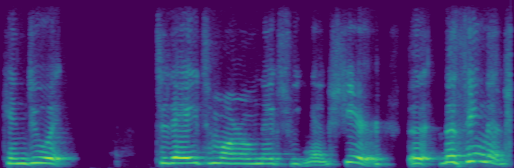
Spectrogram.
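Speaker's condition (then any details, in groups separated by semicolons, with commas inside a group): Cerebral palsy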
